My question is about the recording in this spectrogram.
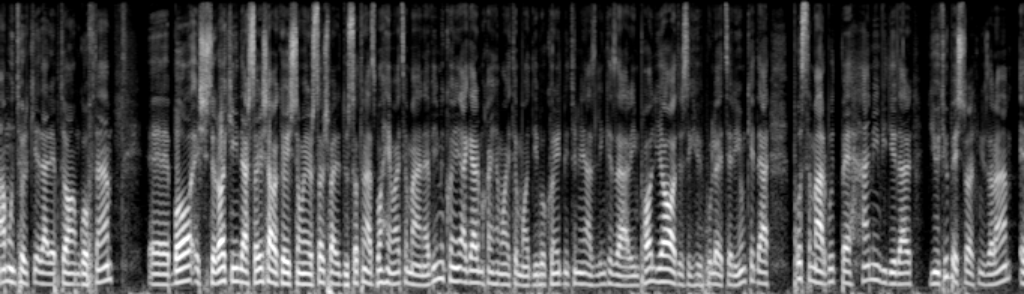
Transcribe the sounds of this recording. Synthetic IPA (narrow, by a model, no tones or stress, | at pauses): hæmunt̪ʰoɾcʰe̞d̪æɾe̞p̚t̪ʰehmɡo̞ft̪æm | bɒːe̞ʃt̪e̞ɾɒːcʰeiːnd̪æɾsɒːjejʃæbæcʰehɒjeʃt̪emɒːjiest̪oːɾeʃbæɾɒjed̪ust̪ɒːt̪unæzmɒːɦe̞mɒːjæt̪ʰemænæviːmiːkʰo̞niːd̪æɟæɾmixɒjmhe̞mɒːjæt̪ʰemɒːd̪ːiːbo̞kʰo̞nid̪̚miːt̪ʰuniːnæzliːŋkʰe̞zæɾimpʰɒːljɒːd̪ɾes̬ikʰifipʰuloet̪ʰeɾijumcʰe̞d̪æɾpʰost̪e̞mæɾbuːt̪̚ʰbe̞hæminviːd̪ejod̪æɾjuːt̪ʰjuːbːeʃt̪eɾɒːcʰmiɡzɒːɾæm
